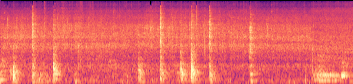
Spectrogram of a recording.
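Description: Mutton with onions and spices frying in a wok, a soft sizzle punctuated by repeated sharp scrapes and knocks of a spatula stirring, near and irregular, with no talking.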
